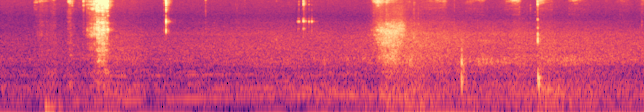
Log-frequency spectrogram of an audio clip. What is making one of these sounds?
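Glasses click softly as they are handled.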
